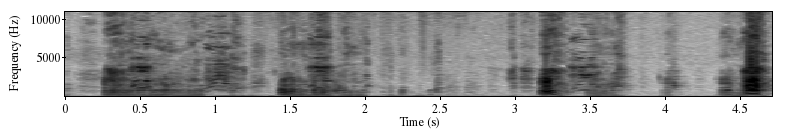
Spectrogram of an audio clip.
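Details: Tucker the pet dog answers his beloved puppet while playing gently, giving drawn-out growly, grumbling vocalizations in four bursts, ending with sharper bark-like yelps, indoors in a small room.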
